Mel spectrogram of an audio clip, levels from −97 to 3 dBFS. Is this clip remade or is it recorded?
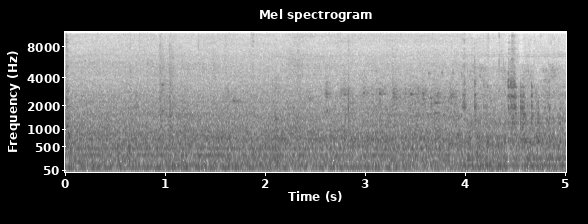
recorded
